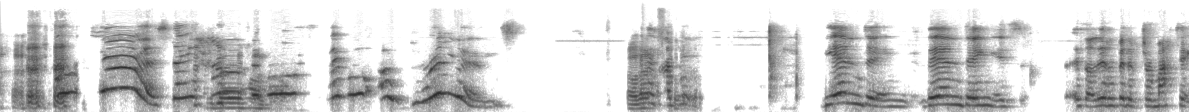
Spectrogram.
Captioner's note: laughter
